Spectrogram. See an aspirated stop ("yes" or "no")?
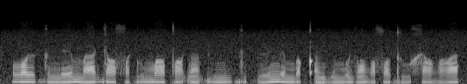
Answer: no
